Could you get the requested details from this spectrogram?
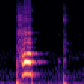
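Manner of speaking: high, loud popping sound; loud pop. Pretend. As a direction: pop it like a bubble bursting. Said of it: "It go".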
